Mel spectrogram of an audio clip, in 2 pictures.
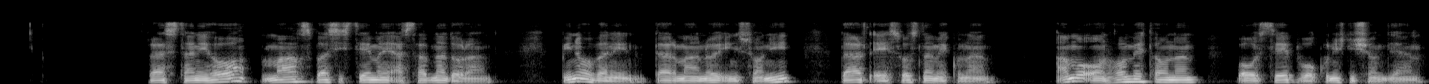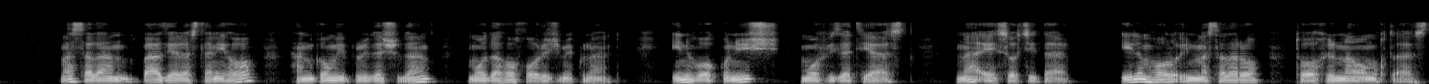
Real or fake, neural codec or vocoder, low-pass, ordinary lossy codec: real; none; 7.2 kHz; AAC, 48 kbps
